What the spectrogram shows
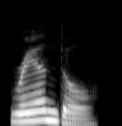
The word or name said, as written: Randle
